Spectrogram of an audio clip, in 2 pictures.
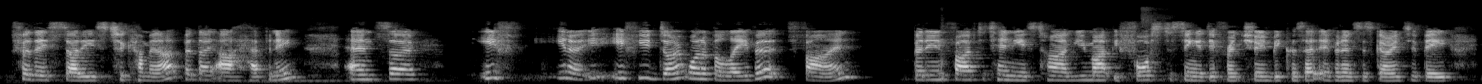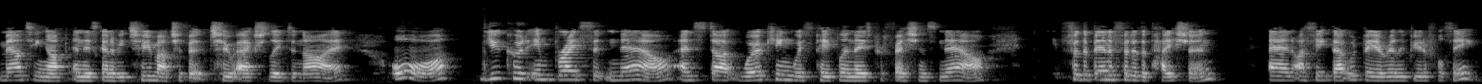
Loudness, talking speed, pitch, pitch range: -18 LUFS, 185 wpm, 200 Hz, 180-245 Hz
